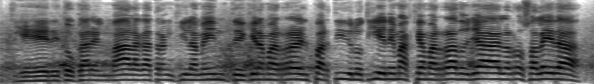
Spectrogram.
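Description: A man with a high pitch talks in a raised, projected voice at a fairly quick pace with hardly any pauses. Noticeable background noise runs behind him. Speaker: radio football commentator. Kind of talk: live football commentary. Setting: stadium press box, radio broadcast. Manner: fast, rapid-fire play-by-play; animated, excited.

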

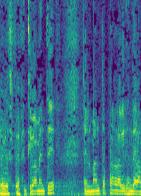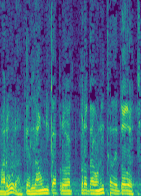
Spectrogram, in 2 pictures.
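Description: Over noticeable background noise, a man talks at a very fast pace with very even loudness. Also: medium pitch for a man, fairly even intonation. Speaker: brotherhood head. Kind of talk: interview.

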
